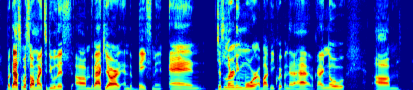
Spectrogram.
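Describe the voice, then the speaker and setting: A man with a New York accent and ordinary pitch variation, in a very clean recording with a silent background. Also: medium pitch for a man, moderate pace. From Brooklyn, New York. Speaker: podcast host. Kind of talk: casual chat.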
